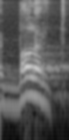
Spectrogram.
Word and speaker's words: Ballard: Ballard, správně se vyslovuje, Ballard, objevitel vraku Titaniku a tak dále.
